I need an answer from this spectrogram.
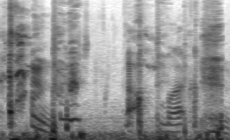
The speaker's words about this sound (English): I don't want to cough because I'm going to fucking die, dude.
